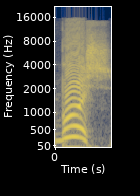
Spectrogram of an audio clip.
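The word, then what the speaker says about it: bush: ষাঁড় তো ছবিতে তারপরে বলো বাস বি ইউ এস এইচ এটা বাস না এটা হলো বুশ ঠিক আছে ইউটা এখানে হাস্যুর মতো উচ্চারণ হচ্ছে না বি ইউ এস এইচ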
